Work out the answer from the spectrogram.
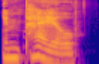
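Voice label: "impale", British English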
